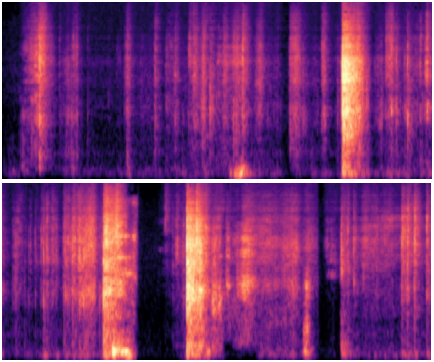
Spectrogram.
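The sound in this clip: A paper plate circle being folded: irregular crinkling and creasing bursts, soft between moves, with a few sharper crackles as the paper is pressed flat.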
